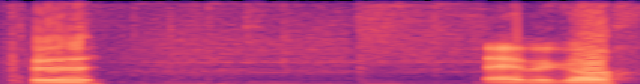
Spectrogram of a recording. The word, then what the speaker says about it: Pugh: It's pronounced Pooh.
